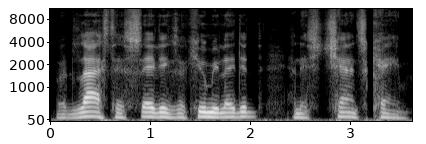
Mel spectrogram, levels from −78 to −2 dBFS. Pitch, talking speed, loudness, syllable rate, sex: 115 Hz, 165 wpm, -19 LUFS, 5.0 syllables/s, male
